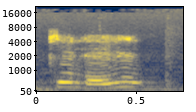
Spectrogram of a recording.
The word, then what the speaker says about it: Kaleigh: Mon nom, c'est Kelley. Ça s'écrit K-A-L-E-I-G-H.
